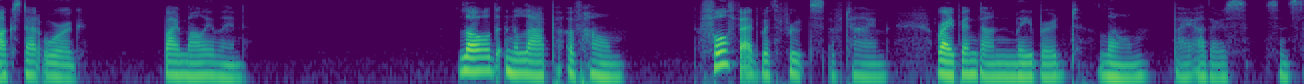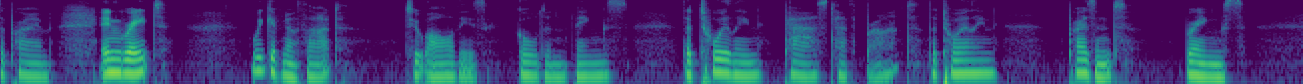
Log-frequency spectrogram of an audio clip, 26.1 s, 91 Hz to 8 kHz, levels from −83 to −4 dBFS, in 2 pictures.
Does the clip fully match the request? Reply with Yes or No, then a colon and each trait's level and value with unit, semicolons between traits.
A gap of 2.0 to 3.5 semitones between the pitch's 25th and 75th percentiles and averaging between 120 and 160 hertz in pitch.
Yes: narrow, 2.4 semitones; medium, 140 Hz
